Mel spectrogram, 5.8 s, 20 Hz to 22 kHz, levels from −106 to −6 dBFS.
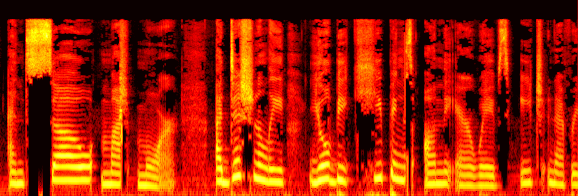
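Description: Brief glitches at 1.16 to 1.22 s, after "and so", and 4.01 to 4.08 s, between "you'll be" and "on the": damaged data in a compressed stream, the decoder misreading corrupted frames and losing sync.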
